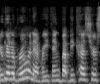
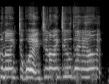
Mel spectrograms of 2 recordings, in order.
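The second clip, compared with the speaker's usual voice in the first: put-on slow, high, drawn-out whiny little kid voice; 8 semitones higher than usual. Mocking a character as a whiny little kid: imitating Sadness as a whiny kid. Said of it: "a whiny little kid that kept doing things wrong and going".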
